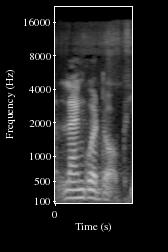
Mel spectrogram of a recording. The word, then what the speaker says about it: Languedoc: Languedoc, yeah.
